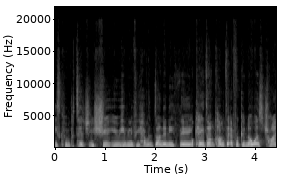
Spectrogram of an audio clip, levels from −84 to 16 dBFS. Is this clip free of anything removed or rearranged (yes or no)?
no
